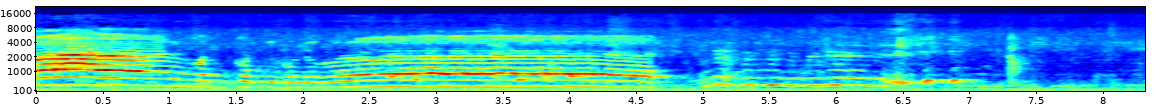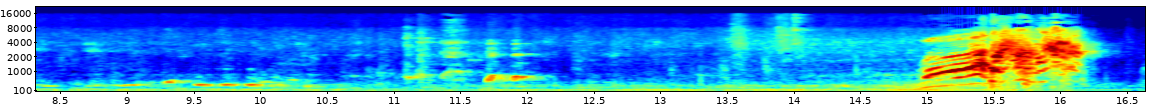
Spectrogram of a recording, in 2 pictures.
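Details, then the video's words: Cats fighting: a long, wavering, drawn-out yowl with rich harmonics, then a second rising and falling howl, a stretch of quieter scuffling and low grumbles, and a sudden loud harsh hiss-like burst near the end. "cat fight"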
